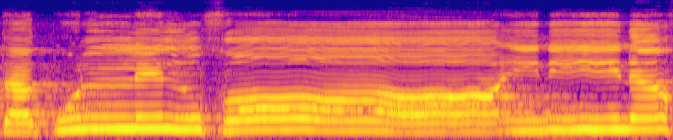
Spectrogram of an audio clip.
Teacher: نون ساکن کے بعد لام حروف یرمالون میں سے ہے تو یہاں پر ادغام بلا غنہ ہوگا یعنی کہ بغیر غنہ کے ادغام کر کے پڑھیں گے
